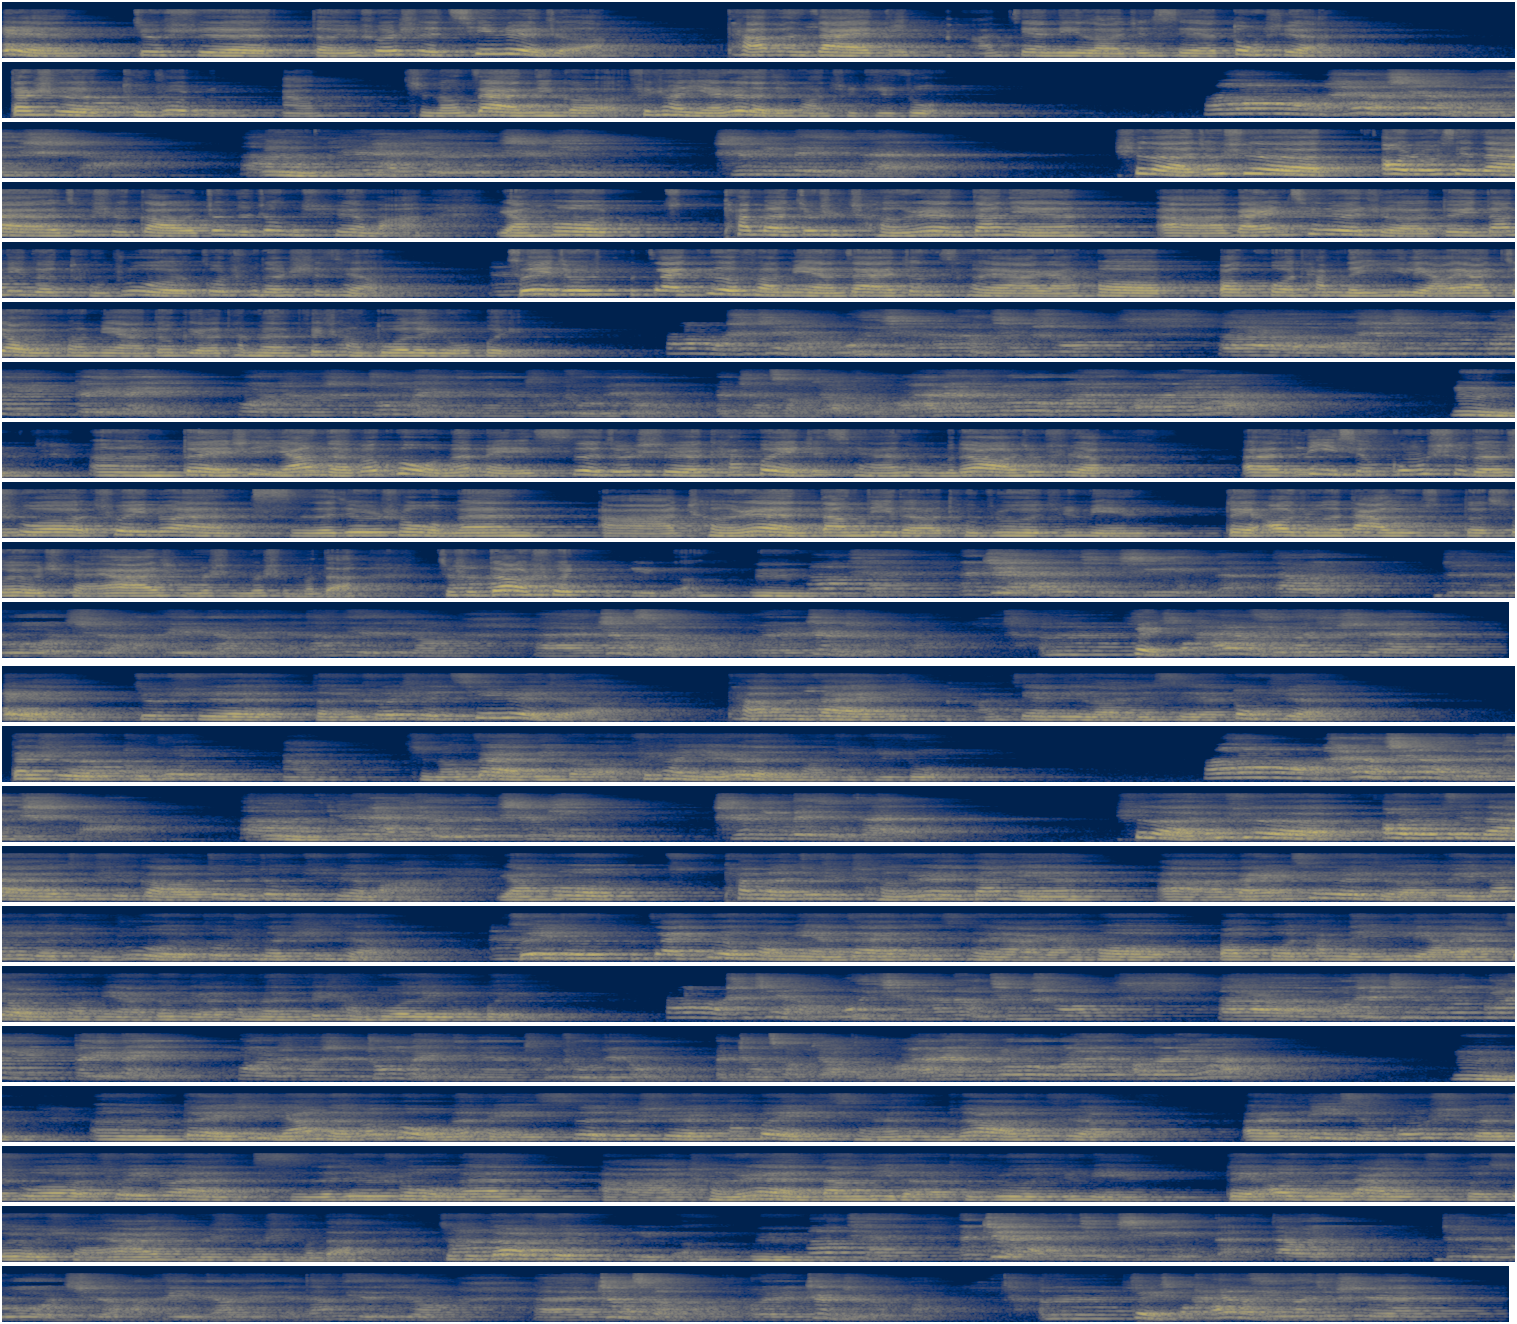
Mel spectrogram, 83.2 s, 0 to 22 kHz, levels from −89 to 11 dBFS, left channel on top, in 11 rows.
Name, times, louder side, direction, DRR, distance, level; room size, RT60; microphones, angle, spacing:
voice 1, 0.0-3.1 3.6-4.5 4.9-6.7 7.6-9.2 9.6-12.3 16.4-16.7 20.7-21.8 22.0-24.8 25.2-25.8 26.3-28.1 28.5-32.2 32.8-36.1 36.3-40.4 52.6-53.1 53.4-58.5 59.2-63.2 63.5-66.3 66.6-69.9 70.3-70.9 71.2-72.2 81.3-81.5, left 3 dB, 85° left, 8 dB, 0.6 m, -22 dB
voice 2, 7.9-8.3 13.6-15.8 16.3-18.1 18.7-19.8 32.7-33.0 41.1-51.7 70.3-70.8 72.1-74.8 75.3-80.3 80.6-81.3 81.6-82.7, right 1 dB, 40° right, -5 dB, 1.9 m, -31 dB
7.3 x 3.9 x 5.7 m, 1.1 s
head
